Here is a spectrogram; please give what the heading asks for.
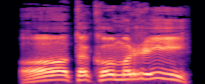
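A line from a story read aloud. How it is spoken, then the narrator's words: Furious shout. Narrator (Russian): закричал Магуа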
